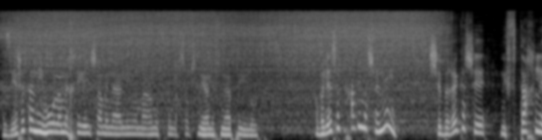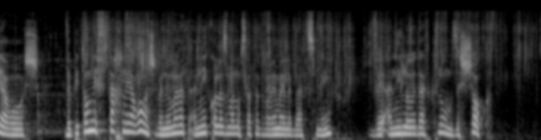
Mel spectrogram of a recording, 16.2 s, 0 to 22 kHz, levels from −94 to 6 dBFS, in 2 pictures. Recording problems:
household noises; loud; throughout; 6 dB below the speech

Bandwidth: 15.5 kHz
